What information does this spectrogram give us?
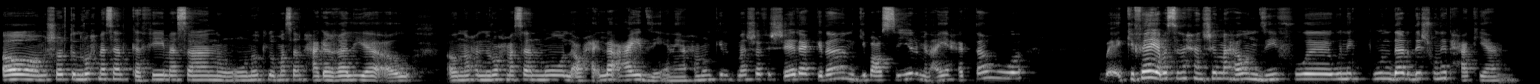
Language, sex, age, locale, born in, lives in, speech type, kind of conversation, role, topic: Arabic, female, 35-39, ar-EG, Egypt, Egypt, conversation, podcast, guest, إيه اللي بتعمله عشان تسمع جسمك أحسن كل يوم؟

